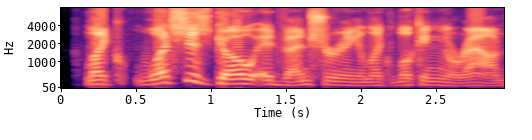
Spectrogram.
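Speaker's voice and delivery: normal talking voice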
